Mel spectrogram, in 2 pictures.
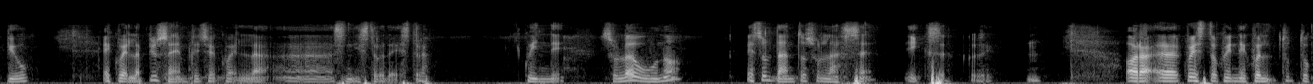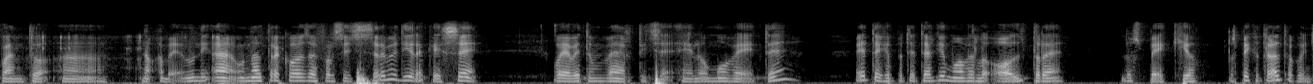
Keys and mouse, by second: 6.2 KP_1, 9.4 click, 11.9-16.2 middle drag, 16.2 KP_1, 18.6 middle click, 19.4 right click, 19.8 g, 20.3-23.2 middle drag.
